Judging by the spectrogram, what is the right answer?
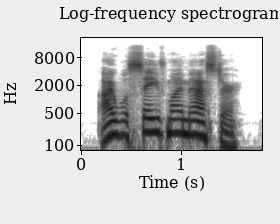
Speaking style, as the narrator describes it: cried, maniacally

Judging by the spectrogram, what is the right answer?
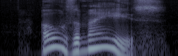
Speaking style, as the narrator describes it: exclaimed Humphreys

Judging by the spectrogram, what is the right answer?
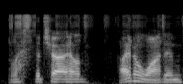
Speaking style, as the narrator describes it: said cheerfully

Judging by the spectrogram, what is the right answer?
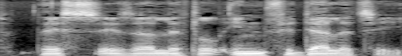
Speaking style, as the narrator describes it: he said

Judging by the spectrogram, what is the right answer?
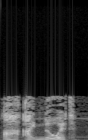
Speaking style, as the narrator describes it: she exclaimed

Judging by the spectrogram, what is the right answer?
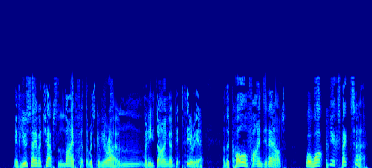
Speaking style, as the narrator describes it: said Flint desperately

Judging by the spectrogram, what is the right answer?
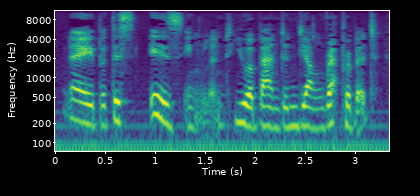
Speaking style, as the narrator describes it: interposed Lord Antony with a laugh

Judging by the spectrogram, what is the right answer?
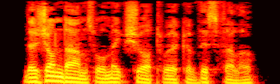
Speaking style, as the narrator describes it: he growled to the chairman

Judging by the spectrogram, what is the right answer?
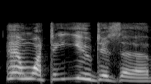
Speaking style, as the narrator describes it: I shouted at him

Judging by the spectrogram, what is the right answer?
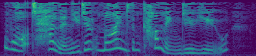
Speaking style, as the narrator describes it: Munt was so disconcerted that she exclaimed

